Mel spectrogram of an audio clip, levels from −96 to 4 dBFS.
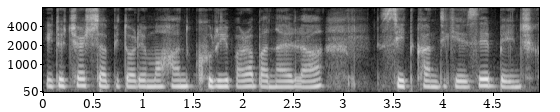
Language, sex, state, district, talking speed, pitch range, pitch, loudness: Nagamese, female, Nagaland, Kohima, 195 wpm, 205-220 Hz, 215 Hz, -16 LUFS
